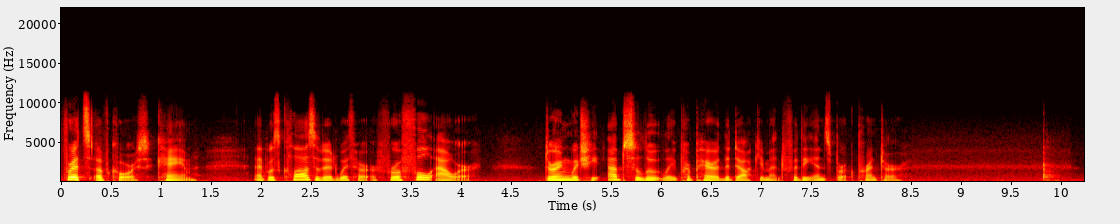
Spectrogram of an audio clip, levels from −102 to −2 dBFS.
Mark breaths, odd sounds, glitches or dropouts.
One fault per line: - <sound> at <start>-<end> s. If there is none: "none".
- thud at 9.8-10.0 s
